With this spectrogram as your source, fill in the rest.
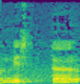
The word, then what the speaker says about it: Dniester: And here you can be able to see Don River, Dnieper River, Dniester, and then Danube. Don, Dnieper, Dniester, सब में DD है, and D is silent.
